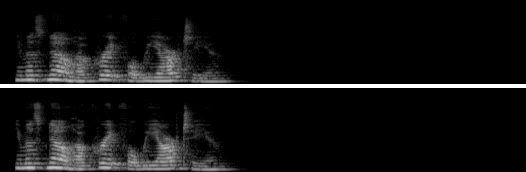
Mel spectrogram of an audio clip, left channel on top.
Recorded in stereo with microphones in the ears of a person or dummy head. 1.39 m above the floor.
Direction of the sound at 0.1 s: 75° right (ahead or behind).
